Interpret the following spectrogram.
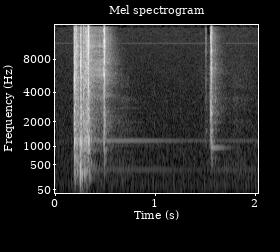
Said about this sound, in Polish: No i tu już jak klapnie, to klapnie konkretnie. Super aparat.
